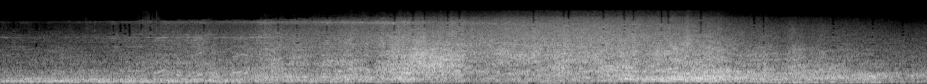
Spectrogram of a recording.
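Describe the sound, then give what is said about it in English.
A military aircraft flies low past the end of a Navy air base runway, making a loud, continuous jet roar that fills the whole clip and swells twice, with surges around the middle and again near the end. “U.S., right at the end of the runway of Navy Air Base. They are amazing.”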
